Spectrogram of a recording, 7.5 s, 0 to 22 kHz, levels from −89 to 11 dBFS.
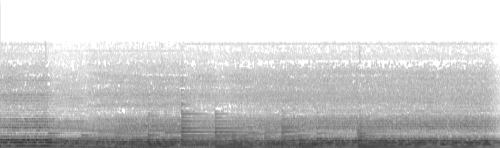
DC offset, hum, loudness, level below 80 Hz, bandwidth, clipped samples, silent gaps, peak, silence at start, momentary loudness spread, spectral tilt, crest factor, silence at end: under 0.1%; none; -17 LUFS; -54 dBFS; 13.5 kHz; under 0.1%; none; -4 dBFS; 0 s; 6 LU; -6 dB/octave; 14 dB; 0 s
